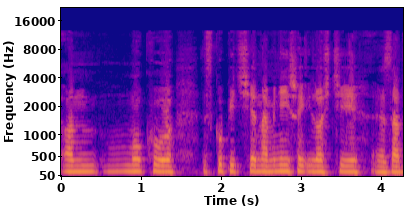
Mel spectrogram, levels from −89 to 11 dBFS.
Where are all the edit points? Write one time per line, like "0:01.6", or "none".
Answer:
none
